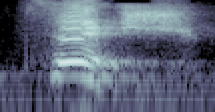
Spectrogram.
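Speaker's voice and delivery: high, loud punch on one word; emphatic exclamation. Real, not acted. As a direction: burst out with the obvious answer. Answers own rhetorical question loudly.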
